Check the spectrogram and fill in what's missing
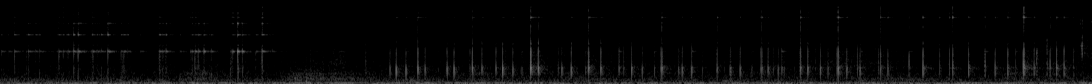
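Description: An empty, hollow cut-crystal drinking glass with a diamond pattern, held in both hands, is tapped and scratched with fingernails. The first few seconds bring bright, ringing pings, then a brief soft scratching. After that comes a long run of quick, sharp clinking taps, all over a steady low hum.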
